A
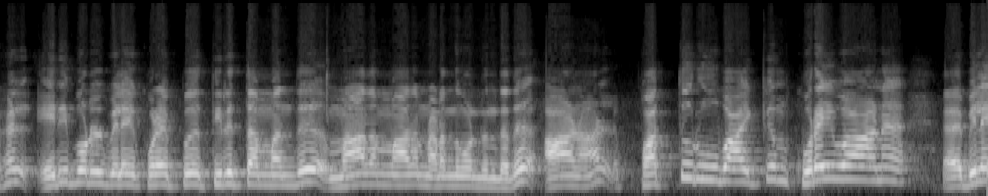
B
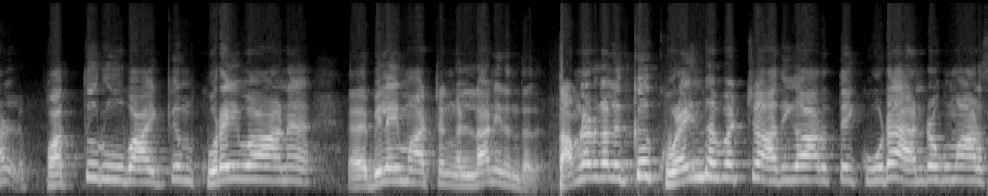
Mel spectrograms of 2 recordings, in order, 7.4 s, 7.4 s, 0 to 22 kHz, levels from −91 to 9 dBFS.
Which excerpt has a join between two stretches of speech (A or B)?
B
